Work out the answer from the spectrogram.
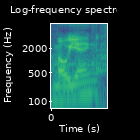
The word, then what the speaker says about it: Mojang: Mojang is pronounced Mojang. It's Swedish. They don't have J's. Like, Jumbo Jet would be Jumbo Jet.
